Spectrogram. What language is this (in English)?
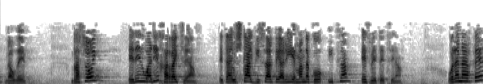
Basque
